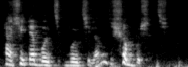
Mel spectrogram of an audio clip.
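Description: A woman's voice: medium pitch, expressive, moderate pace, dark tone, slight background noise, low-quality recording. A middle-aged woman professor giving a lecture, explaining animatedly with frequent fillers and restarts.

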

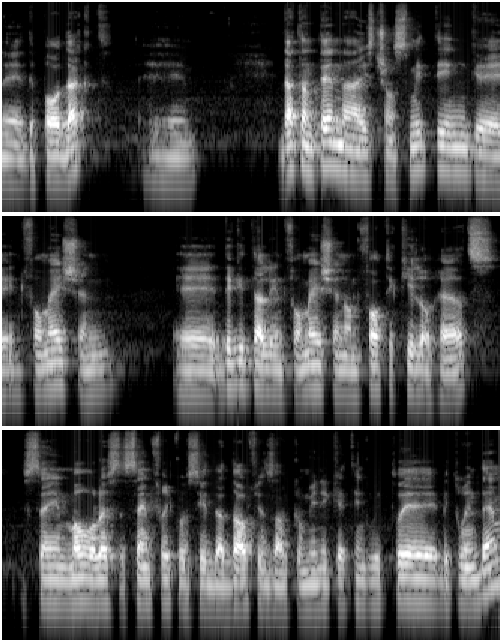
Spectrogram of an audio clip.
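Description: A man in his forties, not a native English speaker, explaining technical matters haltingly in a studio interview on a lapel mic. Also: low-pitched, warm tone. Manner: halting, hesitant phrasing. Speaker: interview guest, company director.

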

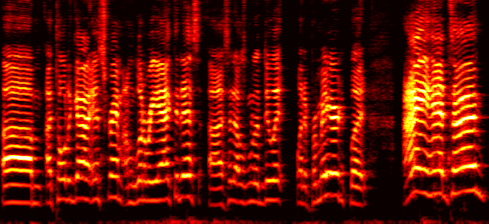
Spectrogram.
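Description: A man's voice: high voice, a little fast, sharp tone, clean tone. A man hosting a music reaction video, talking in a folksy, rambling, easygoing way. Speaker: music reaction channel host. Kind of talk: casual reaction commentary.

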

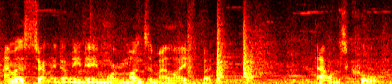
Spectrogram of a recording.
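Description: A man's voice: lowish voice, brisk. A man casually narrating a walk through an outlet store, chatting and reading out prices as he browses. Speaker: podcast host walking through an outlet store. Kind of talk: casual walkthrough commentary. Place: indoor retail outlet store. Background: loud store music.

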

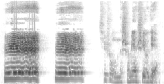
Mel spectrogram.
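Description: A male voice teacher gives a singing lesson with a bright, forceful tone. He explains how resonance works and keeps singing loud vowel sounds to show it. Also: fairly high pitch, racing. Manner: explains then sings vowels, loud sung demonstrations.

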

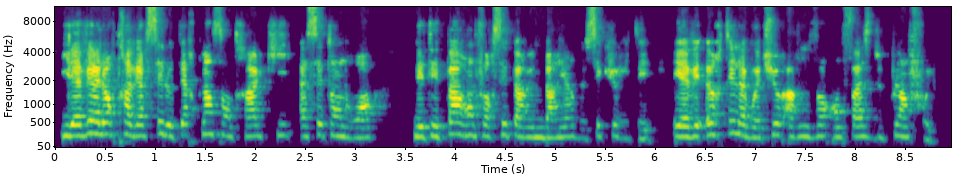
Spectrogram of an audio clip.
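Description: A woman reading a passage from her own novel aloud in a steady, measured way. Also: medium pitch.

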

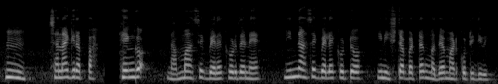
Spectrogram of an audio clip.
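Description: A woman voicing a haughty middle-aged mother-in-law in a cartoon, sharp and lecturing. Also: high voice, steady tone, very fast, natural voice. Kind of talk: cartoon voice acting.

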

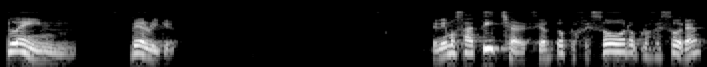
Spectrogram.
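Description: Chilean man as a school English teacher, unhurried and animated delivery, muffled lo-fi sound. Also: a little high. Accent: Chilean Spanish. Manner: spells words letter by letter, repeats them slowly with rising stress. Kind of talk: recorded vocabulary lesson for pupils.

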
